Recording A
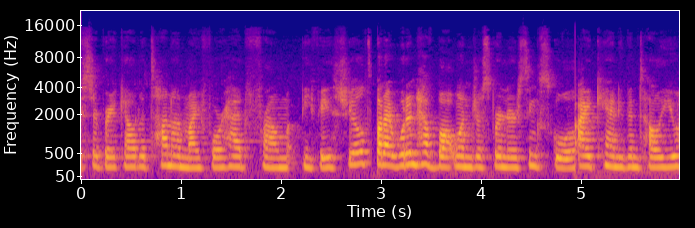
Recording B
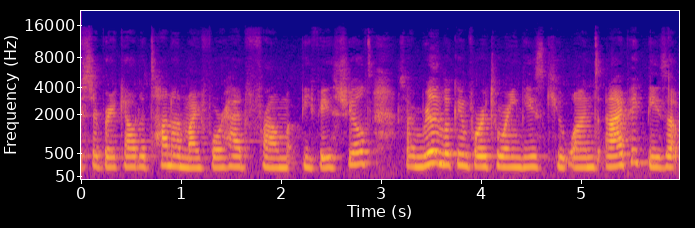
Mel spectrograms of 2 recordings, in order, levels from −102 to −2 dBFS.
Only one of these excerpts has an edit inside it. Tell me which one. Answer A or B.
A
